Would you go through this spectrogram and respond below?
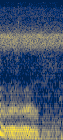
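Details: Talkative Belgian-Labrador mix dog making a short, low, moaning groan that fades within a second, with a steady high electrical hum in the background.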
